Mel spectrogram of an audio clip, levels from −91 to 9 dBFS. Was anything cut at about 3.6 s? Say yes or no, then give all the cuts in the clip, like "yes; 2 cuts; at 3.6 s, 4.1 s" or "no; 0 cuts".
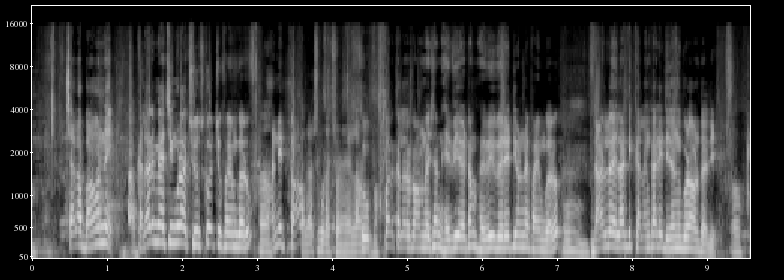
yes; 1 cut; at 3.6 s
